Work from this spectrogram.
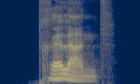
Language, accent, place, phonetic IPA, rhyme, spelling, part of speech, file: German, Germany, Berlin, [ˈtʁɛlɐnt], -ɛlɐnt, trällernd, verb, De-trällernd.ogg
- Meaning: present participle of trällern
